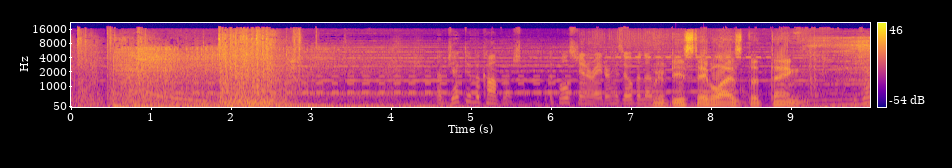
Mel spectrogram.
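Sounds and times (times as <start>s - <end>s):
video game gunfire: 0.0s - 3.6s
descending whine: 0.6s - 9.9s
speech: 4.7s - 9.9s.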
